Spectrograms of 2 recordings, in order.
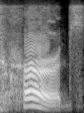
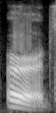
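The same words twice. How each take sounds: First: The h at the start is pronounced. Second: The h at the start is silent. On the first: The speaker calls it right. "It's herbs because there's a fucking H in it" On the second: The speaker calls it wrong. "not herbs"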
